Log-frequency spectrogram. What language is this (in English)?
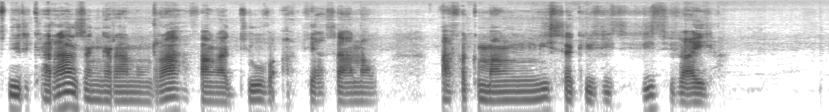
Masikoro Malagasy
